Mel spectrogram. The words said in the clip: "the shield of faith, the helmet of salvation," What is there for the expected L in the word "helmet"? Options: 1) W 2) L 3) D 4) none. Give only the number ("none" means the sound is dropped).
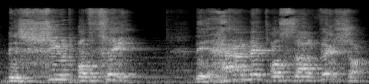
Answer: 4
